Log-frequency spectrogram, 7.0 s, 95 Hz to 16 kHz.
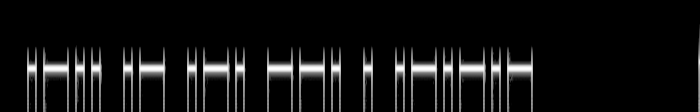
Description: Morse code, heard as a keyed tone, about 15 wpm, 700 Hz. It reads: LARGE.
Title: Sentences from Top 1200 Words 15wpm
